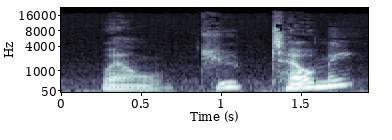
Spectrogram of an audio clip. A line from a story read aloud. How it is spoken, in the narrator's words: said Alice a little timidly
